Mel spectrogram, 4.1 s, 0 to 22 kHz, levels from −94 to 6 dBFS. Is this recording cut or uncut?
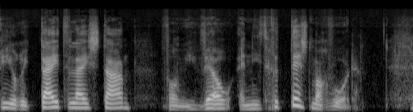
uncut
